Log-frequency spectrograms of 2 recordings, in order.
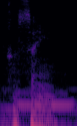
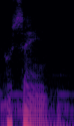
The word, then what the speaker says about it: Hussein: learn here for reference in Arabic it is said as husin husin hin okay generally accepted to be pronounced it as Hussein husin okay that guy had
